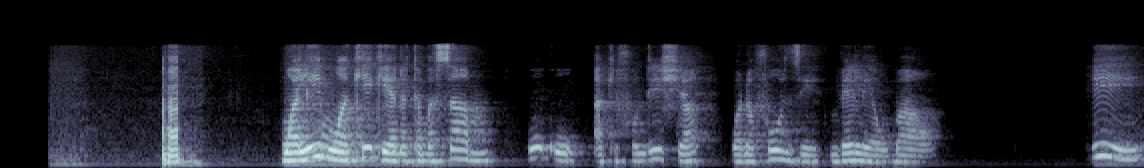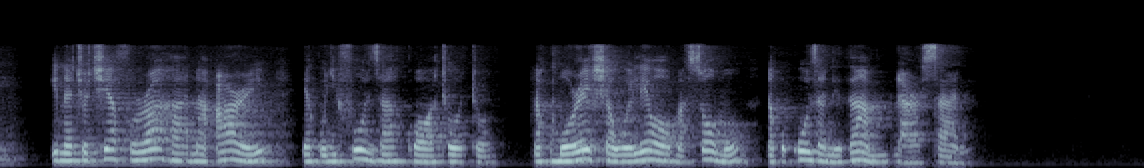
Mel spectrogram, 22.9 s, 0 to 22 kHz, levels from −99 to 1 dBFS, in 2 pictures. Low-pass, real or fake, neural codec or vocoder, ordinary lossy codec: 7.2 kHz; real; none; AAC, 48 kbps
